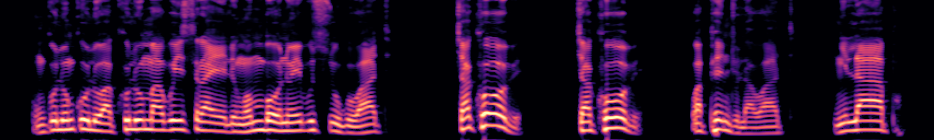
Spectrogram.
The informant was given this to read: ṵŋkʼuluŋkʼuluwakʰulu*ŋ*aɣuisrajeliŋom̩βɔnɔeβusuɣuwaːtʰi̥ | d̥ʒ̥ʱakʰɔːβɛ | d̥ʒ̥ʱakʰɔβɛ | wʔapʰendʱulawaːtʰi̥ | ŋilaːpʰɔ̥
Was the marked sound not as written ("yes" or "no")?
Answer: yes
